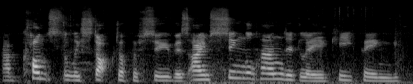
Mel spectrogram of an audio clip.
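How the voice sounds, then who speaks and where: A woman's voice: mid-range voice, expressive, moderate pace, a little hiss or hum, poor audio. A young woman chatting through a live game stream, greeting viewers as she plays, her voice worn from losing it lately. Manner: chatty, rambling, chats with viewers. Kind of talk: live gameplay commentary.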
